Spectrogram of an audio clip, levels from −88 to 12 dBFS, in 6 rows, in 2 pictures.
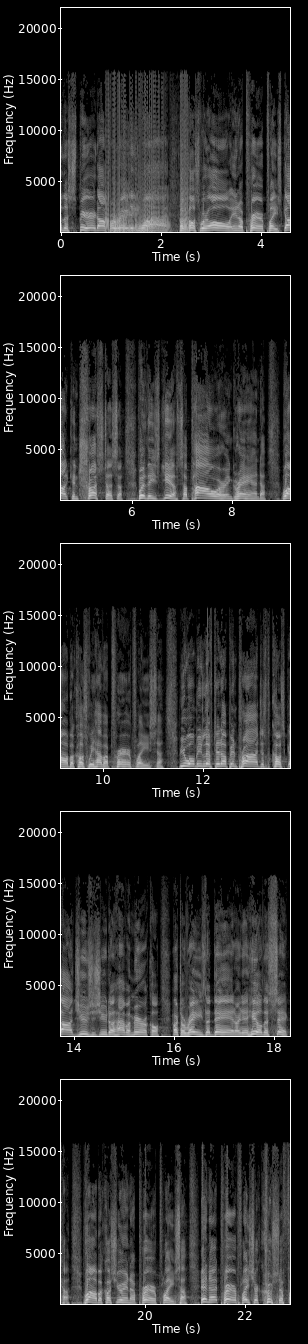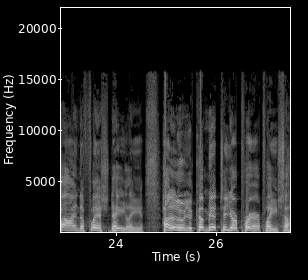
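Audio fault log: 0.86–2.58 s buffer tearing: a robotic 50 Hz rattle. About a tenth of each 20 ms period replays audio roughly 70 ms old, with hard joins.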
